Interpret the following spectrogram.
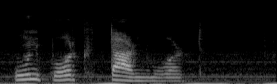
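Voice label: pig golden description, Romanian; animals; mammals; stamps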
